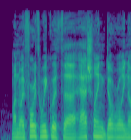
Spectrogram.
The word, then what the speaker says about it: Aisling: etc and yeah that's how that's how it's pronounced Aisling so you would go to here one of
